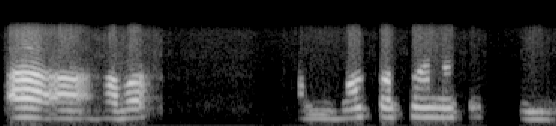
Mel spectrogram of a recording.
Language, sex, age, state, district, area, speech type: Assamese, female, 45-60, Assam, Tinsukia, rural, conversation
